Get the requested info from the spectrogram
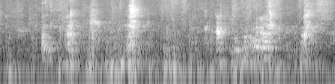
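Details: Pair of playing puppies giving weird growls and short grunting bursts roughly every half second, mixed with whines and thumps of rough play.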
